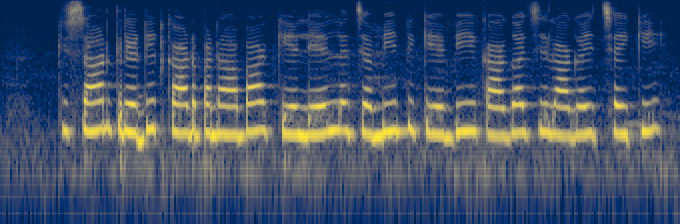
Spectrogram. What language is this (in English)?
Maithili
